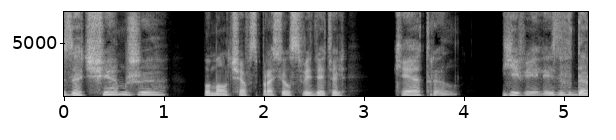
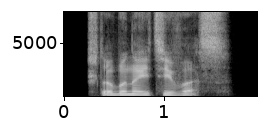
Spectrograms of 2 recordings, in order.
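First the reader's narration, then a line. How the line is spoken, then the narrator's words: Grim, curt remark. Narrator (Russian): мрачно обронил рук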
